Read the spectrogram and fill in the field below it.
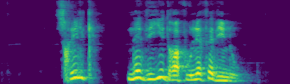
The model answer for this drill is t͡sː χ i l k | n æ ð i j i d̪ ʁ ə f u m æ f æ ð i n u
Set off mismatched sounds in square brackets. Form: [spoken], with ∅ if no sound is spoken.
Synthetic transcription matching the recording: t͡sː χ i l k | n æ ð i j i d̪ ʁ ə f u [n] æ f æ ð i n u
